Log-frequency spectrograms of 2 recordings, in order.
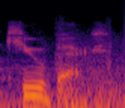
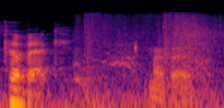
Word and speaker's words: Quebec: sauce MCCS Ezio Ryan I watch it from Kubek thank you thankful sauce it's actually pronounced a Quebec no no it's all good dude it's um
